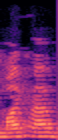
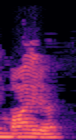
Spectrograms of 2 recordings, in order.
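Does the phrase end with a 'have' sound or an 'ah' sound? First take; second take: have; ah. First: The phrase ends with a full 'have' sound. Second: The phrase ends with an 'ah' sound. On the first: "instead of saying might have" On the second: "we say might've"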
